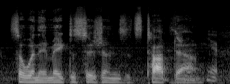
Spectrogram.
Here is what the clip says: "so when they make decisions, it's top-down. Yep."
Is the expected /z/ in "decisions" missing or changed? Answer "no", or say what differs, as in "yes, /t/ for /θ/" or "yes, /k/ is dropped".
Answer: no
